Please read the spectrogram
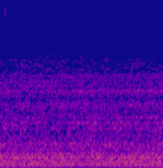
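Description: Steady low background hum of room tone, with no distinct sound events.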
